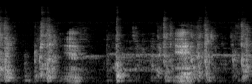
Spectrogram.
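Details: Domestic sow on a farm, pregnant at 112 days and close to farrowing, gives a series of short, harsh, breathy grunts and snorts in uneven bursts, with a faint steady whine running underneath.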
